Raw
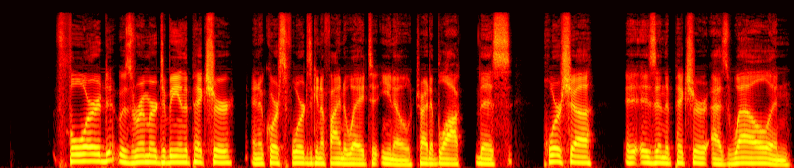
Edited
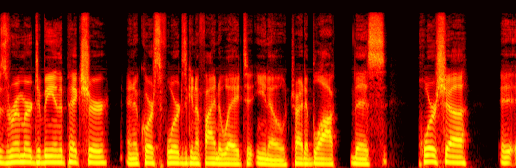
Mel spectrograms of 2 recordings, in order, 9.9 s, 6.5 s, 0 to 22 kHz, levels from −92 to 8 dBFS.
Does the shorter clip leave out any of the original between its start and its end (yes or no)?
no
